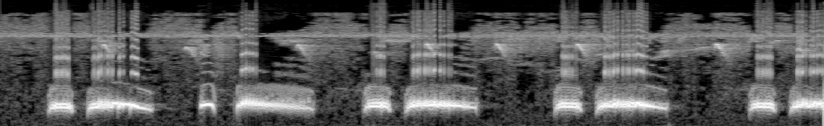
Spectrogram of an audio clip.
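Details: Spotted dove call used to lure doves: loud, close cooing in quick succession, each phrase a short note or pair followed by a longer level coo, with thin high bird chirps faintly behind.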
